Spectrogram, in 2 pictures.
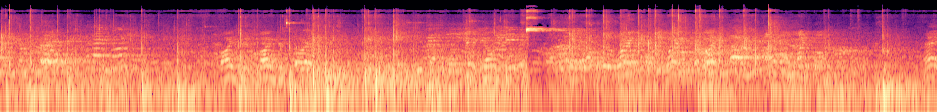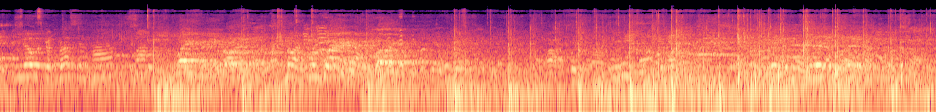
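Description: Young players and spectators shout and call out, echoing in a large hall.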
